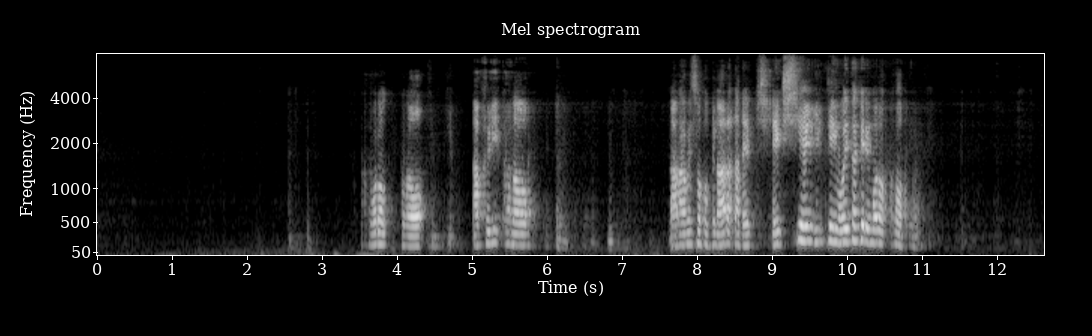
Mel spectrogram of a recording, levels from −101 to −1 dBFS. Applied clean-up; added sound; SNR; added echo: neural mask model DeepFilterNet 3.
